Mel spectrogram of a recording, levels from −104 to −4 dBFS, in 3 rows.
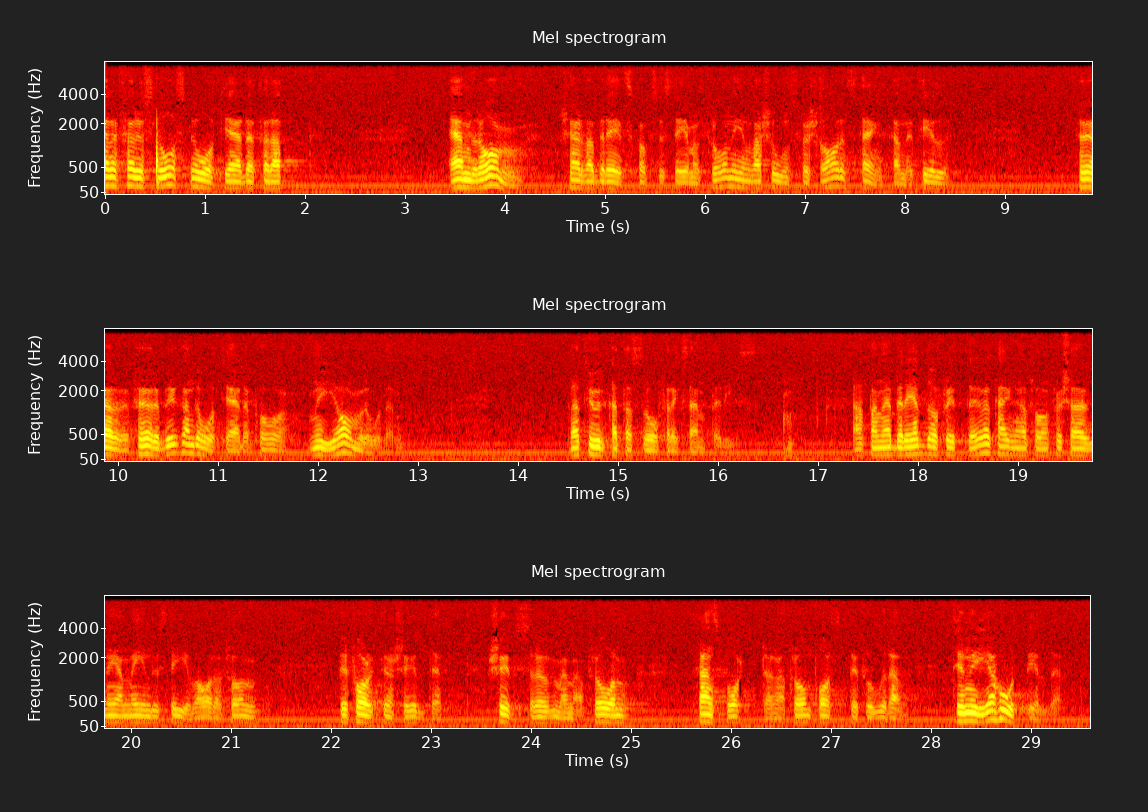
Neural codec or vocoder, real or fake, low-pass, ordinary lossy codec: none; real; 7.2 kHz; none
